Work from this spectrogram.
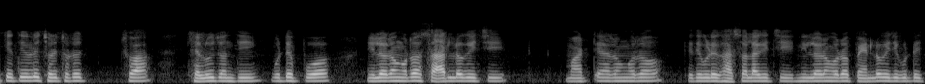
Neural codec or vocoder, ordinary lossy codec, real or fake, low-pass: none; AAC, 32 kbps; real; 7.2 kHz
